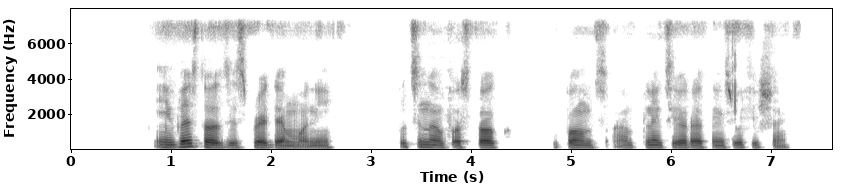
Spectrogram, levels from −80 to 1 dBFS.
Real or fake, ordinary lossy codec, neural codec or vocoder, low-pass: real; none; none; 7.2 kHz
